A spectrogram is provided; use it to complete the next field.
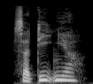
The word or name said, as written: sardinier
